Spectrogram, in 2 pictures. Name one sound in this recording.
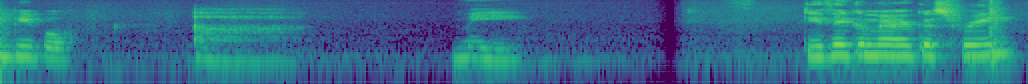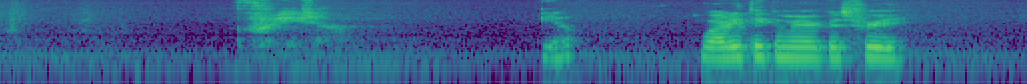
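A teenage girl speaks and sings playfully close by, in short bursts.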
